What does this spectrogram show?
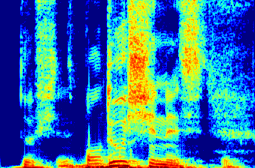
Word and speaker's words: Duschenes: @Dushnes. Dushnes se escreve assim, ó, pra vocês saberem.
